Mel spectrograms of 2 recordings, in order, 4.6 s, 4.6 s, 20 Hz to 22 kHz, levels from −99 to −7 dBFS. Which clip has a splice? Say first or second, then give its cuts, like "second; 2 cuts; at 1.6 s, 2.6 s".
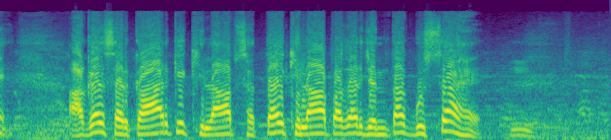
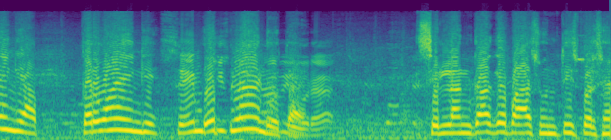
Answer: second; 1 cut; at 2.5 s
